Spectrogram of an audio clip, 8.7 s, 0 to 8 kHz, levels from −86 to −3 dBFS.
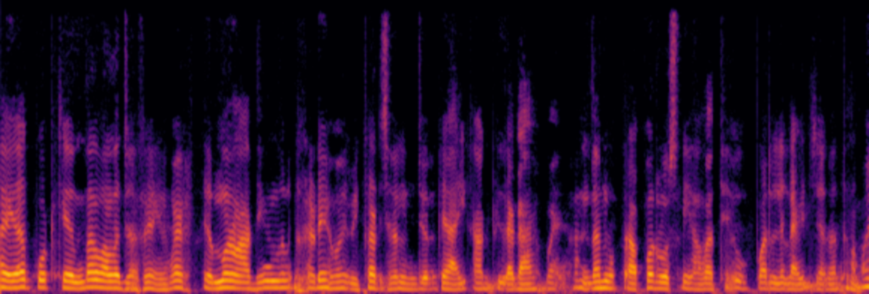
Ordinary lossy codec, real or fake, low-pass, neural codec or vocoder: none; fake; none; codec, 16 kHz, 1 kbps, FreqCodec, larger model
